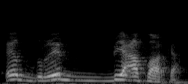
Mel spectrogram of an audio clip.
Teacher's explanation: ندغم الباء الأولى في الباء الثانية، فنقول اضرب بعصاك، يصبحان حرفا واحدا مشددا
